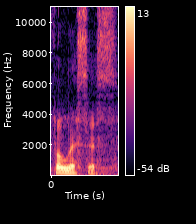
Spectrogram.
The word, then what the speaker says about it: Felicis: Oh, so I said it right, Felicis.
